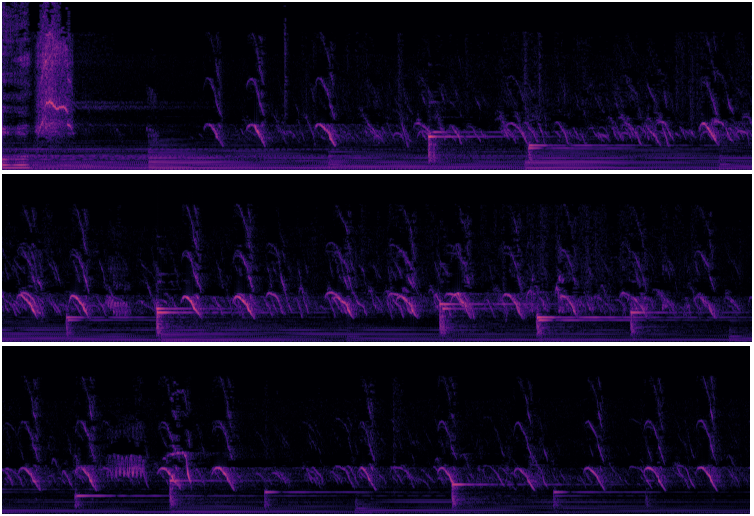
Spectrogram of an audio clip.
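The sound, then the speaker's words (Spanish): A hen clucks while chicks peep in quick, repeated high chirps, all set over steady background music with sustained tones. “Bajo sus dos alas acurrucaditos, hasta el otro día duermen los pollitos.”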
